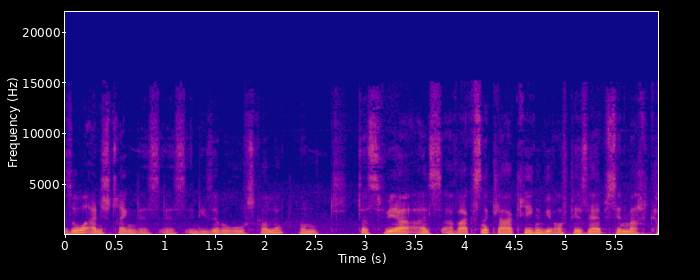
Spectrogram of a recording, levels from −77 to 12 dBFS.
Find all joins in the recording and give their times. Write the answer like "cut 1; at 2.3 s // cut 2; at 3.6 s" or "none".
cut 1; at 1.0 s // cut 2; at 2.2 s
